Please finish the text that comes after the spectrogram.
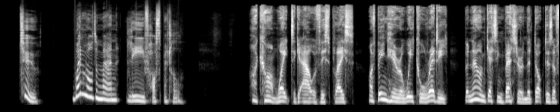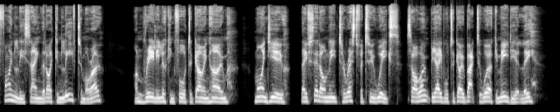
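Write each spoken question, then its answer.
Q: When will the man leave hospital?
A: tomorrow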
